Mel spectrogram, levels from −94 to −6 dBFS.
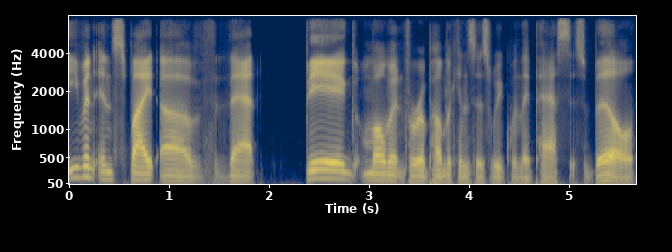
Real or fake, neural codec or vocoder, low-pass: fake; codec, 24 kHz, 1.2 kbps, DualCodec; 7.2 kHz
